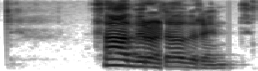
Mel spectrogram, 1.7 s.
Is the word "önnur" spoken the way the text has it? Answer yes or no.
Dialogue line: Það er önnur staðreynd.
no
